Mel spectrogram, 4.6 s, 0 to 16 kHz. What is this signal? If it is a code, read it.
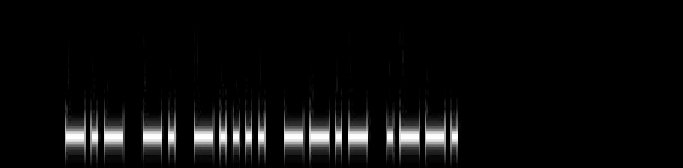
Morse code, heard as a keyed tone, about 27 wpm, 700 Hz. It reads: KN6QP
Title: USA Call Signs - 5 Characters - Repeated 3x - 28wpm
